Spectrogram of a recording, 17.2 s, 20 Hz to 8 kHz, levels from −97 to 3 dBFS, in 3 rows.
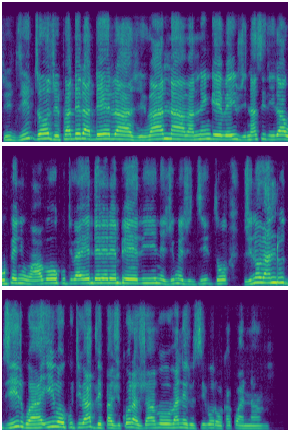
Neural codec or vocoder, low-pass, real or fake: codec, 16 kHz, 16 kbps, FreqCodec, smaller model; 7.2 kHz; fake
